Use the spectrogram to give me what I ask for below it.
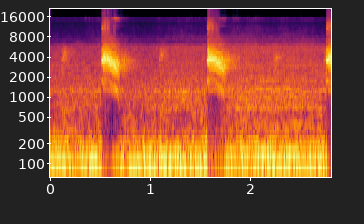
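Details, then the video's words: Long-tailed shrike singing vigorously as a sound lure: three loud, grating screech notes spaced about a second apart, with a low droning background hum. "CENDET GACOR || PANCINGAN BUNYI"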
